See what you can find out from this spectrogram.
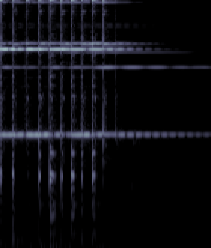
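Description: A little metal bell is rung to close a session, in a quick series of about ten bright strikes, then its clear high tone lingers and fades away over the next second. No one speaks.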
